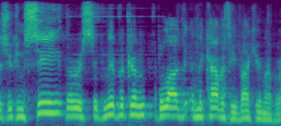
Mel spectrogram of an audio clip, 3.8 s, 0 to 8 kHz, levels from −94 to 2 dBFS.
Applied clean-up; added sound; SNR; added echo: neural mask model DeepFilterNet 3.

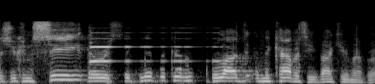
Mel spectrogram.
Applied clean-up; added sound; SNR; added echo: neural mask model RNNoise.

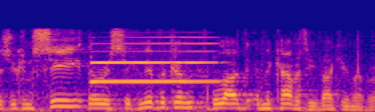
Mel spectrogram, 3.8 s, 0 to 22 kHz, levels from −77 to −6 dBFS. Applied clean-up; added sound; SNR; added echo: none; Wind instrument, woodwind instrument; -2 dB; none.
